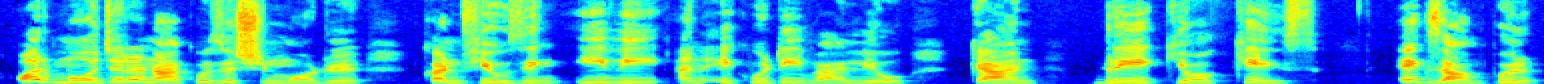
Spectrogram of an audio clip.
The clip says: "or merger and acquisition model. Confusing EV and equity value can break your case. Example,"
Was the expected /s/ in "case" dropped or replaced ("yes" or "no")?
no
